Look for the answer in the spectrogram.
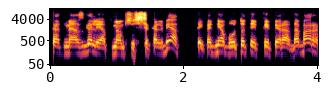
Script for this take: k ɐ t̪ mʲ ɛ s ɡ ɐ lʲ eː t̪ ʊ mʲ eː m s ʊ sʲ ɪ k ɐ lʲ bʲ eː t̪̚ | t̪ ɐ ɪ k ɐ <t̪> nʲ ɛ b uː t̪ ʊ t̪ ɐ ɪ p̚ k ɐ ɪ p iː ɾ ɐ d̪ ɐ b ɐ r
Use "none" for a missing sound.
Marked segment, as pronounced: t̪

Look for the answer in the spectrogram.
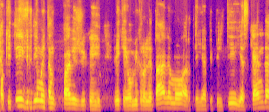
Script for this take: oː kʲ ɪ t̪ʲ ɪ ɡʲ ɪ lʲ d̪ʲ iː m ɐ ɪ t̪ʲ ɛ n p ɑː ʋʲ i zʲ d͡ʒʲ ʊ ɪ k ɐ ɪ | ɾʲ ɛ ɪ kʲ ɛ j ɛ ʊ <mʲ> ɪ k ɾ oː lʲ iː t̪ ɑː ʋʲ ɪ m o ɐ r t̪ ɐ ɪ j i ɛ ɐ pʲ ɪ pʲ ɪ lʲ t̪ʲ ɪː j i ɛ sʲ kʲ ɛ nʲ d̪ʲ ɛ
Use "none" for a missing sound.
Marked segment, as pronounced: mʲ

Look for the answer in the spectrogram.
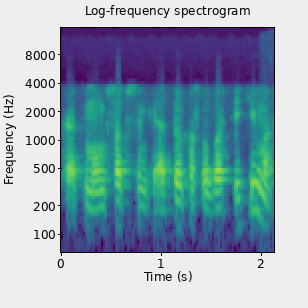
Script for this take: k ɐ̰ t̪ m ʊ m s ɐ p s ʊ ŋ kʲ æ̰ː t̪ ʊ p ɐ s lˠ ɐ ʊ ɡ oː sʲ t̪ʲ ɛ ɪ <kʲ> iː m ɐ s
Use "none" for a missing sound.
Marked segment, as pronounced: kʲ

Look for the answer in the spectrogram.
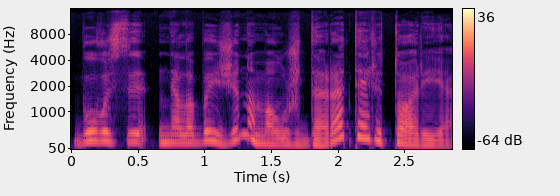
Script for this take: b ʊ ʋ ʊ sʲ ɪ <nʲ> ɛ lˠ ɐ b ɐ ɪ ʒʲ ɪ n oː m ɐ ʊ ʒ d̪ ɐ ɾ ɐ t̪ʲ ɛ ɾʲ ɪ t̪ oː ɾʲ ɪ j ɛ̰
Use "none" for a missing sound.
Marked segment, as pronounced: nʲ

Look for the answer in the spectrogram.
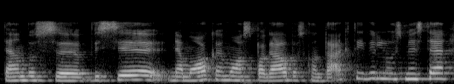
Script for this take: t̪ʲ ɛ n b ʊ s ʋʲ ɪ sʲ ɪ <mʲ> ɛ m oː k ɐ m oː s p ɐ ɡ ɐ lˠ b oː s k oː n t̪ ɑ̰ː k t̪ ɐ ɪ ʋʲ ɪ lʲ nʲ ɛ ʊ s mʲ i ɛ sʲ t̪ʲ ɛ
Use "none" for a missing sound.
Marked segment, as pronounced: nʲ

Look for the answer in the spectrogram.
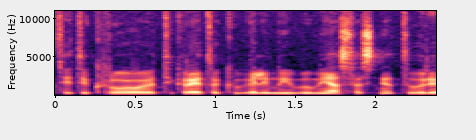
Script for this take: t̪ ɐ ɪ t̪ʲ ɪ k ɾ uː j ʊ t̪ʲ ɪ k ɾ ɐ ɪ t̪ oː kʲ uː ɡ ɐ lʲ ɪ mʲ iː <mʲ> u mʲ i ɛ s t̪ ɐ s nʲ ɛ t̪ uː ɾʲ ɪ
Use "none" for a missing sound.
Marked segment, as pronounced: bʲ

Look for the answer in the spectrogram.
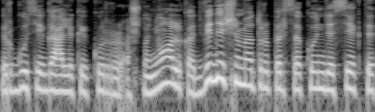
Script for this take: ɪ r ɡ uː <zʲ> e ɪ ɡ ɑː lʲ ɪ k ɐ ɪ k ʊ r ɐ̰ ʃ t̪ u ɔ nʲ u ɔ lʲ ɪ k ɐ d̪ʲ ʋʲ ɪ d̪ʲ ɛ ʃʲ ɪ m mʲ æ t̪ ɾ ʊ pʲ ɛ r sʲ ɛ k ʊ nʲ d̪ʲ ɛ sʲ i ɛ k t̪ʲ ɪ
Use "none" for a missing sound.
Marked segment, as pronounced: sʲ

